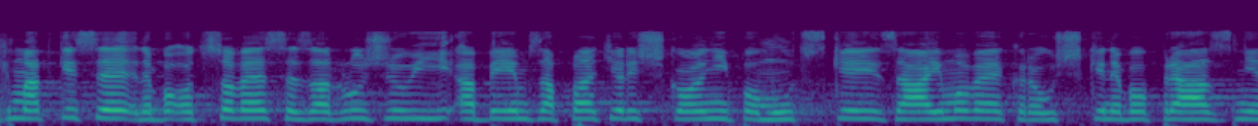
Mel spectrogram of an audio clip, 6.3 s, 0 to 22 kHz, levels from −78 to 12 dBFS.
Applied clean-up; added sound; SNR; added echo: none; none; none; none.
